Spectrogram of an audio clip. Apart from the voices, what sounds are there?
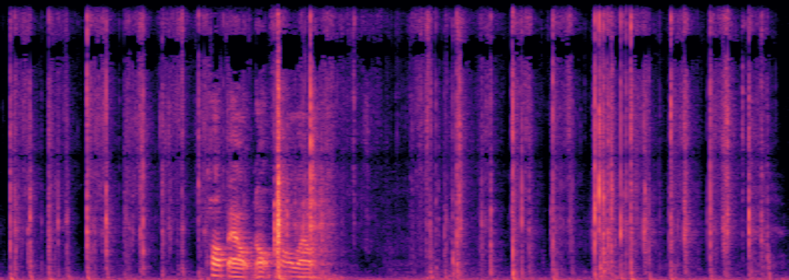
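tarot cards being shuffled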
